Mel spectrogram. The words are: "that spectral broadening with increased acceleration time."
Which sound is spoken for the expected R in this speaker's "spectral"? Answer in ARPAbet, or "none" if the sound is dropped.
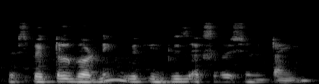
R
